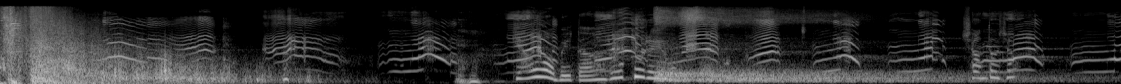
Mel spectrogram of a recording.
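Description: A baby cries loudly and wails.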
